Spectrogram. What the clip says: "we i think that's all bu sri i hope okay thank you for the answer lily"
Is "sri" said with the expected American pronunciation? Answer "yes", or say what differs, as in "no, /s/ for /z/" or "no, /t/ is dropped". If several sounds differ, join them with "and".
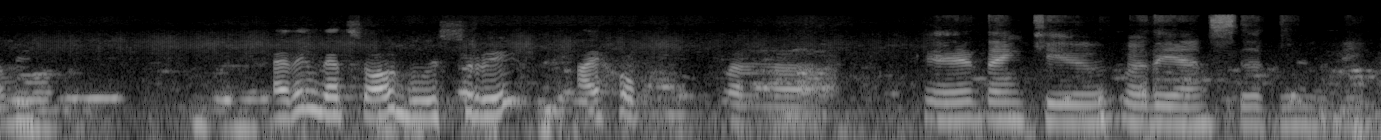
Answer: yes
